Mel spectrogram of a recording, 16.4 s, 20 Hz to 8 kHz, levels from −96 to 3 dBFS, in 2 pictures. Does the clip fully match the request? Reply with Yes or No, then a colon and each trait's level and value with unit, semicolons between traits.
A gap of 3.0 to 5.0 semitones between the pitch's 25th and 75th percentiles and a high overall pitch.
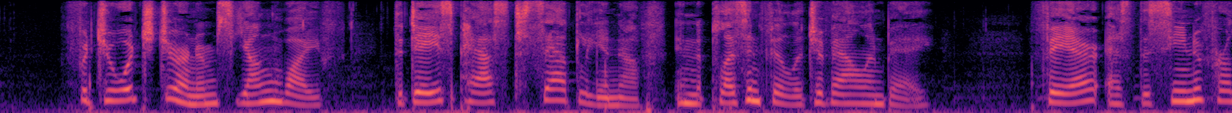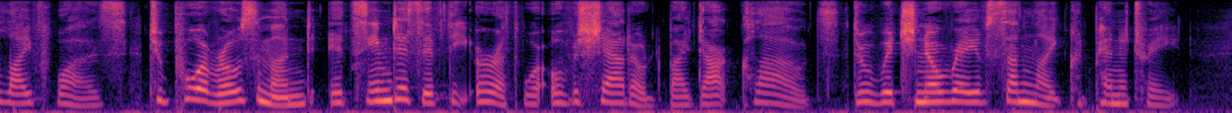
Yes: average, 3.9 semitones; high, 210 Hz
